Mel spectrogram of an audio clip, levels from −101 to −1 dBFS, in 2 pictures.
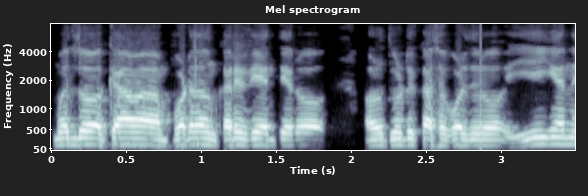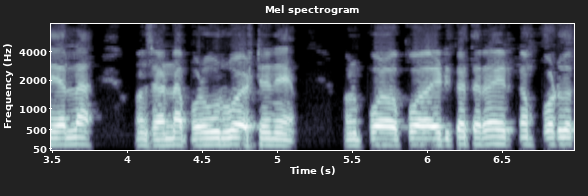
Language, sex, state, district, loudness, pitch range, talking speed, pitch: Kannada, male, Karnataka, Mysore, -12 LUFS, 140-155 Hz, 190 wpm, 145 Hz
